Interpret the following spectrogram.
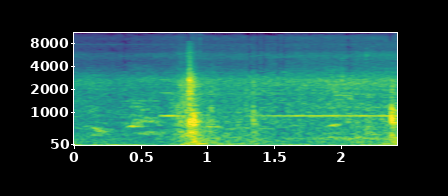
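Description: Articulated Mercedes-Benz Citaro G city bus braking to a halt at low speed. A steady high squeal from the brakes sets in under a second in and holds, with a sharp loud thump about a second in.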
